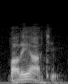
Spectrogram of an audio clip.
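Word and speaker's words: Moriarty: I'm afraid I'll have to begin calling it the way it looks. M O R I A R T Y. Moriati.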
